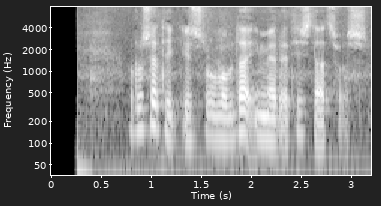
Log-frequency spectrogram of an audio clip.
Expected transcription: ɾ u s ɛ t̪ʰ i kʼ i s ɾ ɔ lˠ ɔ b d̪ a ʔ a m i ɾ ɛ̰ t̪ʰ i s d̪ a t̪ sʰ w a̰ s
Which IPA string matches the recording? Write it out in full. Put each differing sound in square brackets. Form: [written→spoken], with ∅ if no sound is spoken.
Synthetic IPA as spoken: ɾ u s ɛ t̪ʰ i kʼ i s ɾ [ɔ→u] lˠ ɔ b d̪ a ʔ [a→i] m [i→ɛ] ɾ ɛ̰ t̪ʰ i s d̪ a t̪ sʰ w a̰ s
